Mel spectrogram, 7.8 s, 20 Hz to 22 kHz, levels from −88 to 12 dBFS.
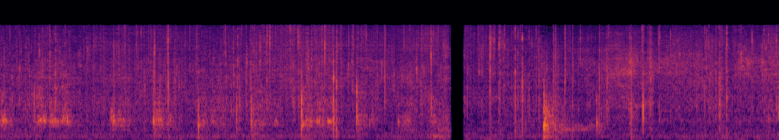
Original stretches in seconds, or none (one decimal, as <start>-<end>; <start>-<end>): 0.0-0.9; 2.0-2.7; 5.0-5.5; 6.6-7.8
